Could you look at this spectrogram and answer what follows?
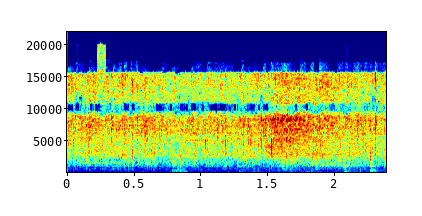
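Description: Bombay potatoes, already cooked, frying in a pan make a steady, bright sizzle throughout, close and continuous with faint stirring scrapes and no talking.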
